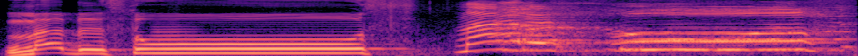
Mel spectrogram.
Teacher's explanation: बा उर्फ़े कलकला में से है, बा में कलकला करेंगे, आवाज़ लौट कर वापस आएगी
